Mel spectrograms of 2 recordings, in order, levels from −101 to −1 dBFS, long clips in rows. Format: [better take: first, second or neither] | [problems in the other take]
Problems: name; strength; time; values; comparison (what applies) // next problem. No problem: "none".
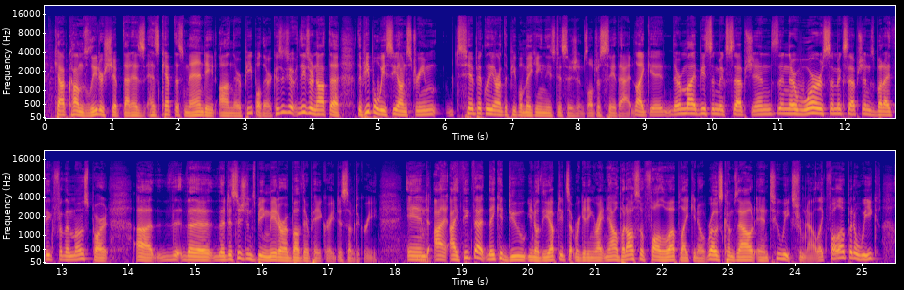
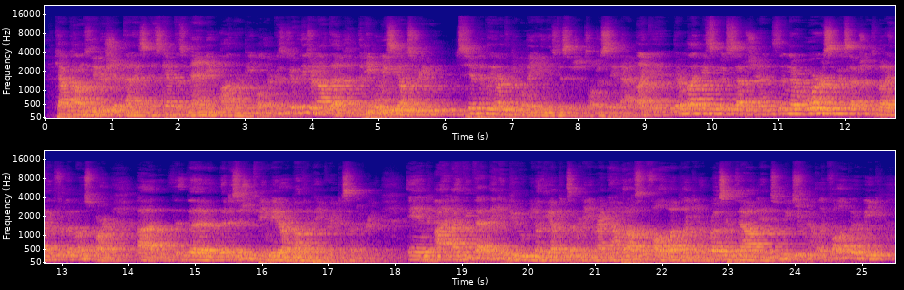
first | off-mic speech; far // room echo; strong; dies away in 1.8 s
